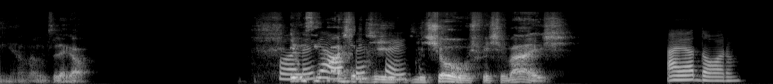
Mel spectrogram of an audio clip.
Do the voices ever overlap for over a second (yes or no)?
yes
